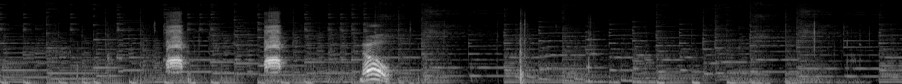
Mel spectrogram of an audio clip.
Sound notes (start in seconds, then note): 2.6 angrier honk; 2.6 angry honk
